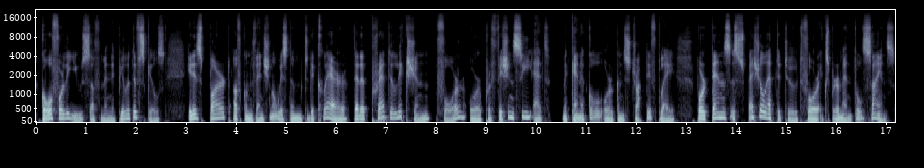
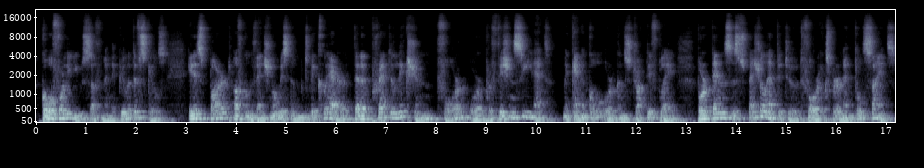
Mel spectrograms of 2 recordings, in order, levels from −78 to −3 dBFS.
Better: first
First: none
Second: room echo; noticeable; dies away in 0.4 s // off-mic speech; far

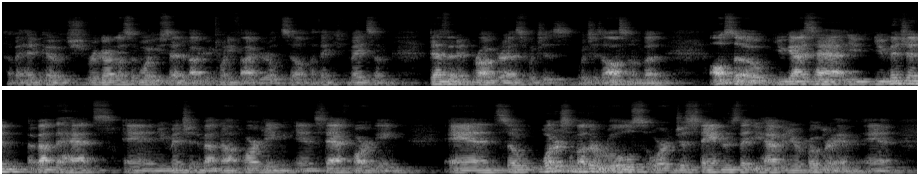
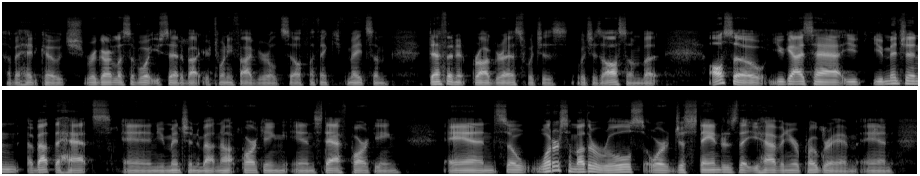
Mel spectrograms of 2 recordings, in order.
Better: second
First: off-mic speech; far // room echo; slight; dies away in 0.5 s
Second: none

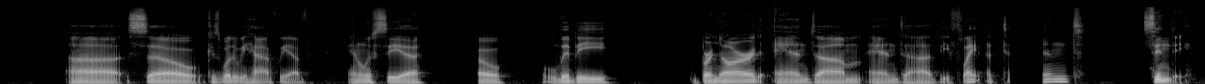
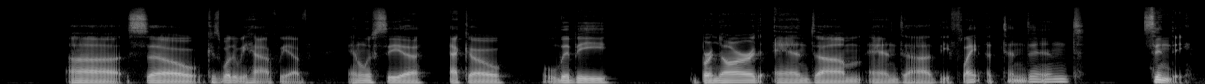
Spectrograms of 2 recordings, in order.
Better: second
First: audio cutting out; at 4.5 s and at 10 s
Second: none

